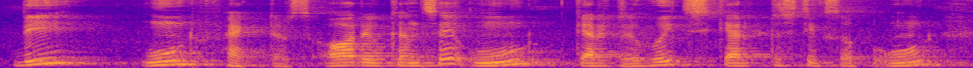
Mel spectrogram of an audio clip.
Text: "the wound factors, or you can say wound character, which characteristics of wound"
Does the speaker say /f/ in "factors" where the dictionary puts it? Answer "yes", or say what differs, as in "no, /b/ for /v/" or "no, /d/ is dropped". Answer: no, /p/ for /f/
